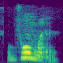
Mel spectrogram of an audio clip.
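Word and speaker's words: women: अब ये जब सिंगल महिला की बात करेंगे तो हम उससे प्रोनाउंस करेंगे वुमन, और जब प्लूरल है, महिलाएं हैं, तो प्रोनाउंस करेंगे वीमन।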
